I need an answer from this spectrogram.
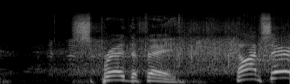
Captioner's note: laughter and applause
